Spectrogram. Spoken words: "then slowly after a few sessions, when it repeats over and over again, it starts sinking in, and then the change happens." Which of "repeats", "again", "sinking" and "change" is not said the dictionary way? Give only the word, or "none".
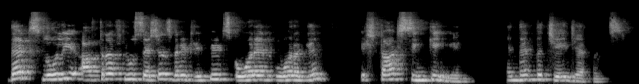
none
